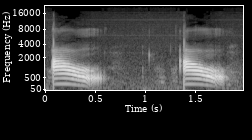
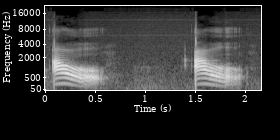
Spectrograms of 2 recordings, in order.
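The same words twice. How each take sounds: The two takes are said the same way.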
